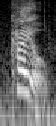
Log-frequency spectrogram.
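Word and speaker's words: Caio: Kyle. Kyle, how do you spell that?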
